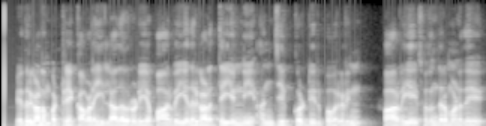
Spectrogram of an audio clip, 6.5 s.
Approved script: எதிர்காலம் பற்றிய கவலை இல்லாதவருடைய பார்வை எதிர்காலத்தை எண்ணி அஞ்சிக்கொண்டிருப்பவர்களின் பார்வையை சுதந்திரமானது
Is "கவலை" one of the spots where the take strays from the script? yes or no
no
